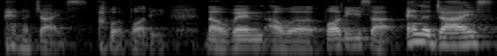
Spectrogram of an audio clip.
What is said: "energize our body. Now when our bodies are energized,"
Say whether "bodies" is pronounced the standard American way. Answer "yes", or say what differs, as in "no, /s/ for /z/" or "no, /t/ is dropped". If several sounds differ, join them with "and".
no, /s/ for /z/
